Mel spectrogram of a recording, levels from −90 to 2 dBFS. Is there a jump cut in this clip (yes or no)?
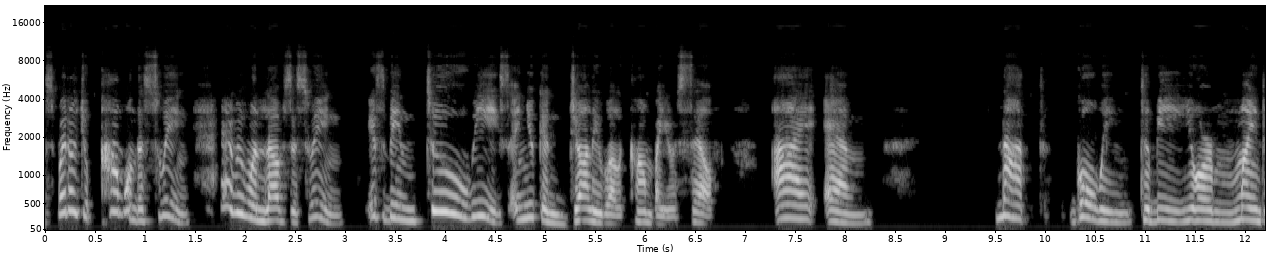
no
